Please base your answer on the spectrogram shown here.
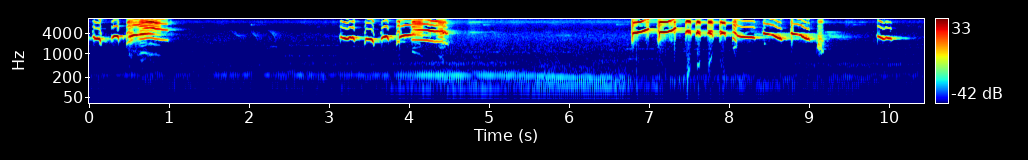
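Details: Oriental magpie-robin song meant to coax a stalled bird into singing; three separate bursts of whistled, slurred and scratchy notes with a short clipped phrase at the end, long quiet gaps between, faint low rumble in the background.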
